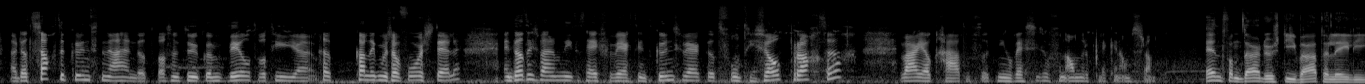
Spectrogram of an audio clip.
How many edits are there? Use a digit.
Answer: 2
